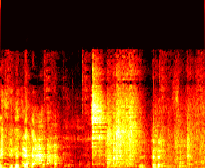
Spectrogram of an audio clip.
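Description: Cups and dishes washed by hand at home, giving a few brief clinks and clatters of crockery beneath close conversation and a soft chuckle.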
